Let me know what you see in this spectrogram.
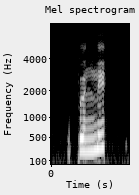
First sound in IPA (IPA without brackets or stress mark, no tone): p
